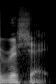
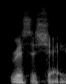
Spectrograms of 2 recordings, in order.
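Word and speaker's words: Risacher: So obviously this year is led by two overseas guys, and it's Alex Sarr and Zachary Richer. Now, or Richer, or I know the R is silent. He's French, okay?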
